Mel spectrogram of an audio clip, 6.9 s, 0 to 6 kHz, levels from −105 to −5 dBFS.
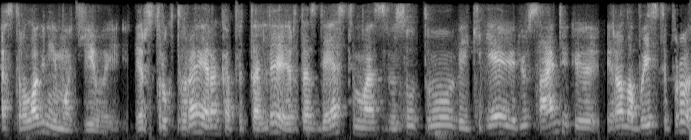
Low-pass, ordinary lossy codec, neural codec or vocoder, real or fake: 5.4 kHz; AAC, 32 kbps; none; real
